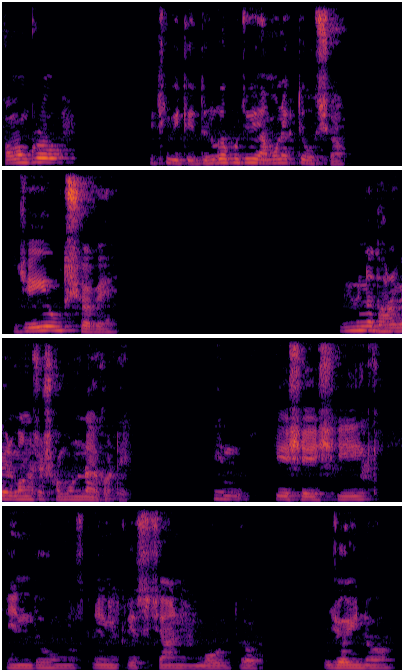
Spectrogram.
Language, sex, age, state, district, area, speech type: Bengali, male, 30-45, West Bengal, Kolkata, urban, spontaneous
